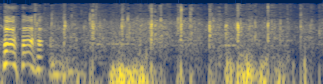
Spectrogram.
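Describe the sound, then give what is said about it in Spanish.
After a brief voice at the start, an audience breaks into steady applause, a dense patter of many hands clapping that holds at a fairly even level for a few seconds. “¿Aplausos?”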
